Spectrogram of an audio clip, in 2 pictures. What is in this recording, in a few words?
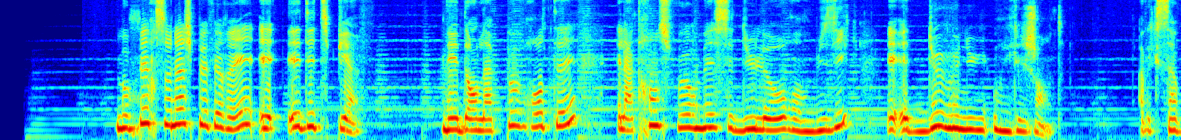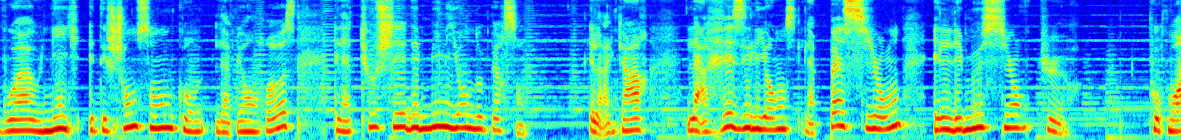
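France Woman; zaban kharjeh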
